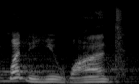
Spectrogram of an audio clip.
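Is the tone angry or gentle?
angry. It is said with an angry attitude.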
